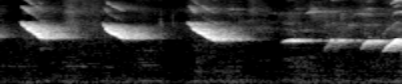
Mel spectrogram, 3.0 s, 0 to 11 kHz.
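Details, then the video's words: Magpie-robin giving three clear downward-sliding whistles about 0.6 seconds apart, followed by a quicker run of short rising notes, with faint low background hum. "Burung Murai berkicau"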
